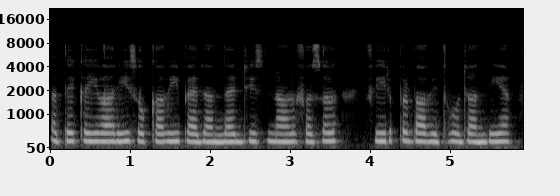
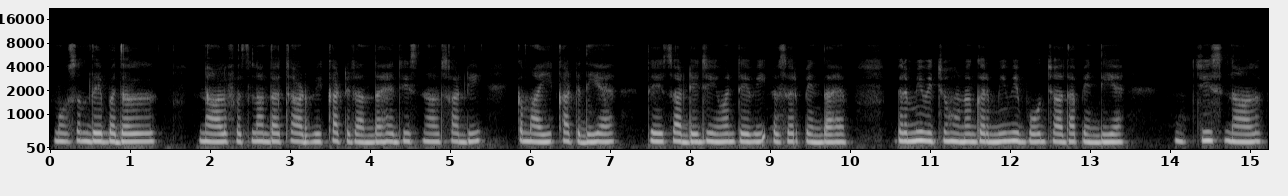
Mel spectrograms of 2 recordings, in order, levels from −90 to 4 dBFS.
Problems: none marked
